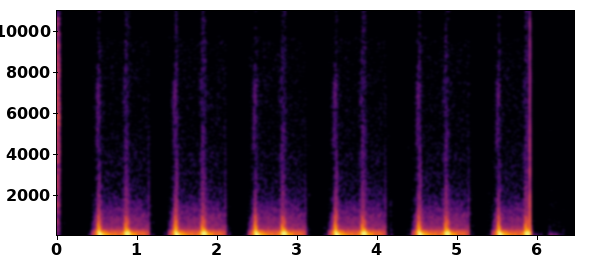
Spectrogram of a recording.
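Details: Normal heart sounds: regular heartbeat at about 60 a minute, each beat a clear lub-dub pair of S1 and S2.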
